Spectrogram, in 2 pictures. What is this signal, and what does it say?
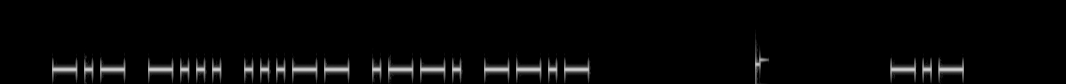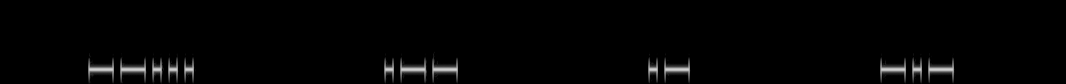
Morse code, heard as a keyed tone, about 15 wpm, spaced as for 6 wpm, 700 Hz. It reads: KB3PQ K7WAK
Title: USA Call Signs - 5 Characters - 8x Character Spacing - 15wpm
